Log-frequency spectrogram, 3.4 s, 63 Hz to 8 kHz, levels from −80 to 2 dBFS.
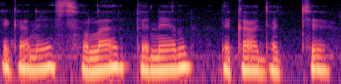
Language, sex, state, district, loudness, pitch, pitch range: Bengali, male, Assam, Hailakandi, -16 LUFS, 150 Hz, 145-165 Hz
